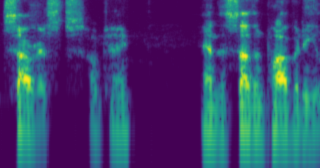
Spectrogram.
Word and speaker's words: Soros: They were left-wing secretaries of state who had received funding from George, the guy's last name rhymes with Soros, okay?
